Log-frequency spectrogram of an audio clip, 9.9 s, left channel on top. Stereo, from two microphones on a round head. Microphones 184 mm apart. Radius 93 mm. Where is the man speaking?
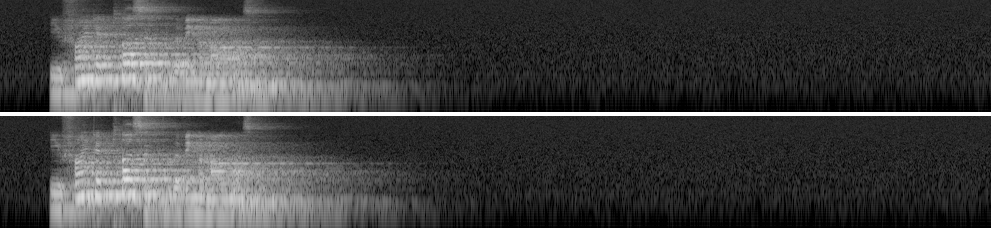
20° right (ahead or behind), 1.0 m.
